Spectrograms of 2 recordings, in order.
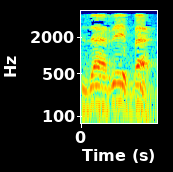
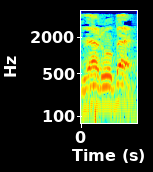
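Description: First: The r sound is followed by i. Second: The r sound is followed by u. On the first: "به کسر را" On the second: "به زمش"

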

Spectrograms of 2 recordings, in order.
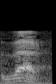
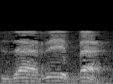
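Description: First: The r sound carries no vowel. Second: The r sound is followed by i. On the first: "به سکون را" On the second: "به کسر را"

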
